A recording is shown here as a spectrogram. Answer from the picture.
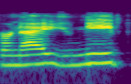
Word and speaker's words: Vernee: And they said, Vernee, they said Bernie, because they still didn't know how to say my name at that time.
